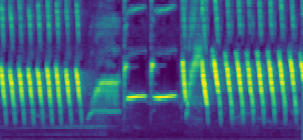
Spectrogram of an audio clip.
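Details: Spanish Timbrado canary singing for training: fast rattling trill of rapid repeated high notes, a brief sliding whistle, then steady pure tones and another quick repeated trill.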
